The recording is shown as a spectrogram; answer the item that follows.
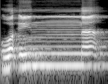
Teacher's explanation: নুনের উপরে তাসদীদ নুন গুন্না ওয়াজিব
